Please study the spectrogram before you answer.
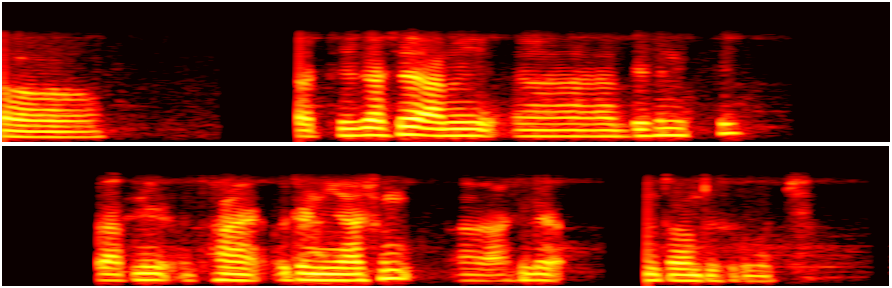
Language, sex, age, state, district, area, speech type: Bengali, male, 30-45, West Bengal, Birbhum, urban, conversation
